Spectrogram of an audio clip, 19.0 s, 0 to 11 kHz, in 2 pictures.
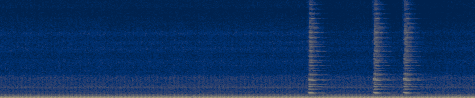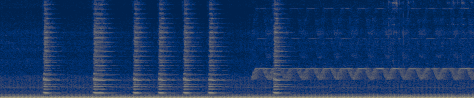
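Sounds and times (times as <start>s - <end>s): motorcycle idling: 0.0s - 18.9s
horn short beeps: 11.4s - 18.9s
warbling alarm tone: 14.5s - 18.9s.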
